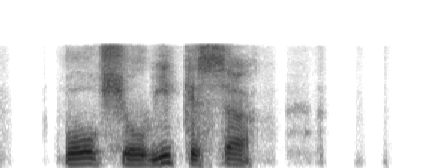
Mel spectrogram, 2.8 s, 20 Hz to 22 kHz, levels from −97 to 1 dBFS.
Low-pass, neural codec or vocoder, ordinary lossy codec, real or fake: 7.2 kHz; codec, 16 kHz, 1.1 kbps, Voila-Tokenizer; AAC, 48 kbps; fake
